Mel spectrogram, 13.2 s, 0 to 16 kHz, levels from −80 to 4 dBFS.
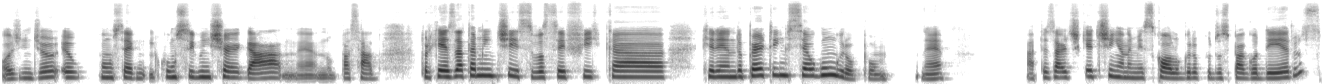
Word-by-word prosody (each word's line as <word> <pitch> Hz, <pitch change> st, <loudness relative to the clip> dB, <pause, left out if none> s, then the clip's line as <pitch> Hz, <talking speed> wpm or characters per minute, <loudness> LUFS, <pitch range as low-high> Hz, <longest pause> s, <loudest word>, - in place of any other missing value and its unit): Hoje 175 Hz, +3 st, -5 dB
em 190 Hz, -, -7 dB
dia 200 Hz, +3 st, -3 dB, 0.2 s
eu 210 Hz, 0 st, 0 dB
eu 210 Hz, 0 st, -22 dB
consego 205 Hz, -2 st, -1 dB
eu -, -, -10 dB
consigo 225 Hz, 0 st, -2 dB
enxergar, 200 Hz, -4 st, +3 dB
né, 100 Hz, +1 st, -9 dB
no 95 Hz, 0 st, -11 dB
passado, 180 Hz, -1 st, -5 dB, 0.4 s
porque 225 Hz, +1 st, -1 dB
é -, -, +11 dB
exatamente 270 Hz, +3 st, +3 dB
isso, 240 Hz, -2 st, -5 dB
você 215 Hz, +1 st, 0 dB
fica 225 Hz, -1 st, +1 dB, 0.4 s
querendo 235 Hz, 0 st, +2 dB
pertencer 280 Hz, +2 st, +3 dB
a -, -, +3 dB
algum 295 Hz, +3 st, +3 dB
grupo, 165 Hz, -, -4 dB, 0.4 s
né? 170 Hz, 0 st, -3 dB, 0.8 s
Apesar 210 Hz, 0 st, -2 dB
de 210 Hz, -, -4 dB
que 245 Hz, -, 0 dB
tinha 245 Hz, -2 st, 0 dB
na 205 Hz, -, -4 dB
minha 195 Hz, 0 st, -6 dB
escola 190 Hz, 0 st, +1 dB
o -, -, -10 dB
grupo 195 Hz, 0 st, -8 dB
dos 185 Hz, 0 st, -8 dB
pagodeiros, 190 Hz, -, -1 dB
215 Hz, 160 wpm, -22 LUFS, 190-240 Hz, 0.8 s, é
